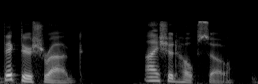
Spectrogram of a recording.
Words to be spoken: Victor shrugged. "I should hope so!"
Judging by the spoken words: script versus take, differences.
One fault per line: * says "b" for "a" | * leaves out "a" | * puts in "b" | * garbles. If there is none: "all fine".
all fine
